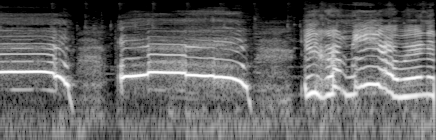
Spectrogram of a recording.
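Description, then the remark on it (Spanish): A voice imitates a woman screaming: two long, high, sustained wails that each fall off at the end, followed by a third shrill, wavering cry. Loud, with no other sounds. “Y la señora gritaba.”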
